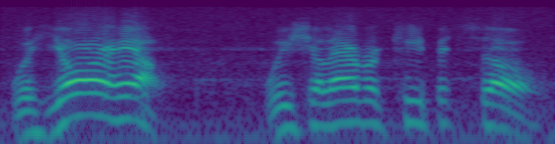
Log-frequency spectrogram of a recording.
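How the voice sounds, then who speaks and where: An American man giving a formal acceptance speech on 1940 radio in a deliberate, declamatory manner. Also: fairly high pitch, lively intonation. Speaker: broadcasting association president. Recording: dull, lo-fi 1940 radio broadcast.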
